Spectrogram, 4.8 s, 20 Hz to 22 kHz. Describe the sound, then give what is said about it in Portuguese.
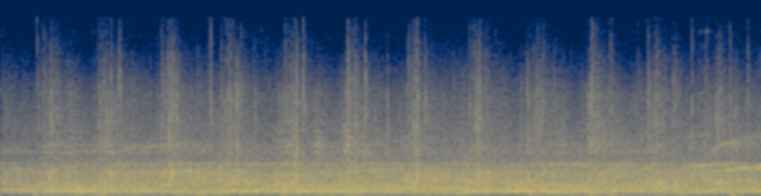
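A huge football stadium crowd of 13,769 fans at the arena roars and cheers in a dense, unbroken wash of noise, loud and steady throughout, with scattered shouts and whoops rising out of the din, at a Grêmio match in 2020. “13.769 torcedores estiveram presentes na arena para ver o melhor jogo do Grêmio neste ano de 2020.”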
